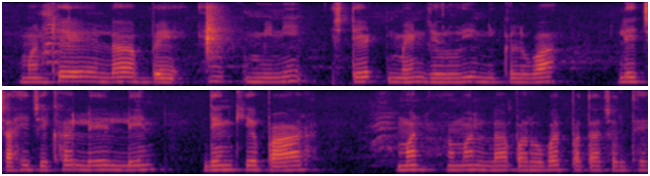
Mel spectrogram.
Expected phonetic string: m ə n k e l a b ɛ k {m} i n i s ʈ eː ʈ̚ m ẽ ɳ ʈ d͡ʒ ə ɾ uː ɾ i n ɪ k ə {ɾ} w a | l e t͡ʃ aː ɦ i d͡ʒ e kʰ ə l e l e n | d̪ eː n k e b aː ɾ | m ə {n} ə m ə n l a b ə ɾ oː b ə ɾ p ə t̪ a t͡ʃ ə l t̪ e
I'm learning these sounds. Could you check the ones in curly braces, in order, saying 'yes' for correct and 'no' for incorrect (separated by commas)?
yes, no, yes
